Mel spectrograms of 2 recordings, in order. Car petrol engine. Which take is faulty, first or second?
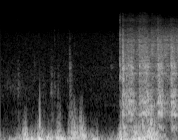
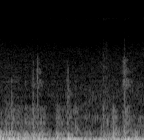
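first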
